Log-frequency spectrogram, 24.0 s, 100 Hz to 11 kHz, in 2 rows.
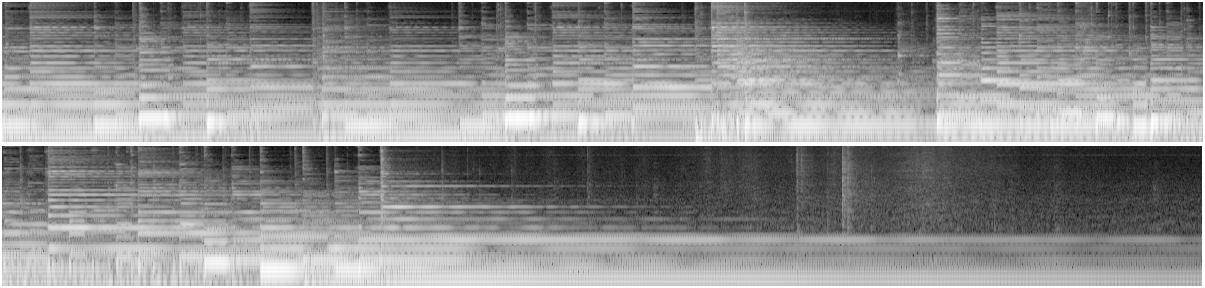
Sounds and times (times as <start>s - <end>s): Acoustic guitar: 0.0s - 24.0s.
